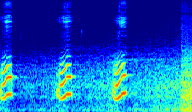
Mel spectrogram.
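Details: Talking African grey parrot imitating a dog's bark on request: three quick yip-like notes, evenly spaced, then a brief noisy scuffle.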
